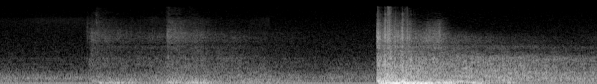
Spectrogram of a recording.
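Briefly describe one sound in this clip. Heavy naval guns fire with deep, loud booms.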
